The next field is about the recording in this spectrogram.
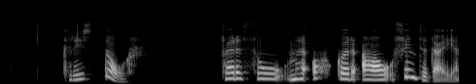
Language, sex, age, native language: Icelandic, female, 40-49, Polish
